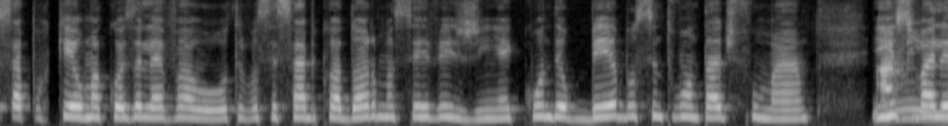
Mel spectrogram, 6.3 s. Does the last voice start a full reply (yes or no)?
no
